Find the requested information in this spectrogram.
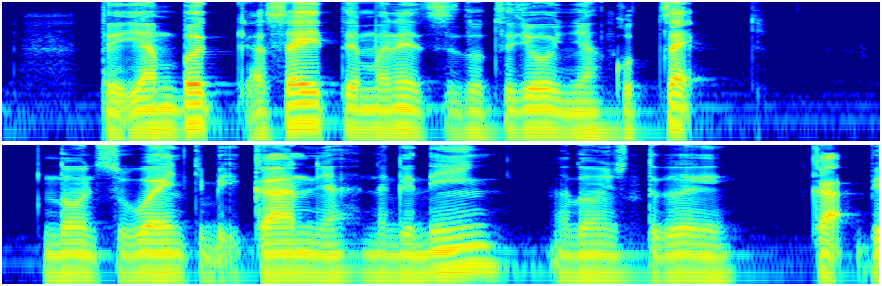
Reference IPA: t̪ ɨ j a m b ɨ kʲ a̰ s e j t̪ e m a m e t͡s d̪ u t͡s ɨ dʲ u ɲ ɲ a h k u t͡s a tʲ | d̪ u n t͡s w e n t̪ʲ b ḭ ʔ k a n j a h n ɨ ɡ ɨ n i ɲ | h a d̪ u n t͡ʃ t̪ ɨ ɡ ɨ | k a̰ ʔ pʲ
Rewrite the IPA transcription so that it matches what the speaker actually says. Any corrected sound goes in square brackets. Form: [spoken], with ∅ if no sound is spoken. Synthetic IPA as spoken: t̪ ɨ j a m b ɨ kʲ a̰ s e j t̪ e m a [n] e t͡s d̪ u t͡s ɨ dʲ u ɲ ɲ a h k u t͡s [e] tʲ | d̪ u n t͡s w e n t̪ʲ b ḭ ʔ k a n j a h n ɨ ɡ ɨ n i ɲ | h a d̪ u n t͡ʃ t̪ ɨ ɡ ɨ | k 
